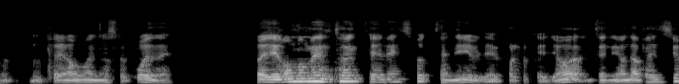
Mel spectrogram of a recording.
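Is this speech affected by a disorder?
Yes: cerebral palsy.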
